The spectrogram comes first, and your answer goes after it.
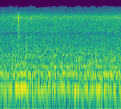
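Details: Pearl's bee at a beekeeping site in West Tonle Sap Lake's flooded forest, Cambodia; unbroken droning buzz at steady loudness, a brief soft tick early on.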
